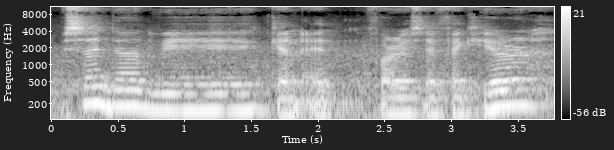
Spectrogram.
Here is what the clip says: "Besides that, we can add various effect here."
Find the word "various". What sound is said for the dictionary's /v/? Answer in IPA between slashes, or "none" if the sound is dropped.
/f/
